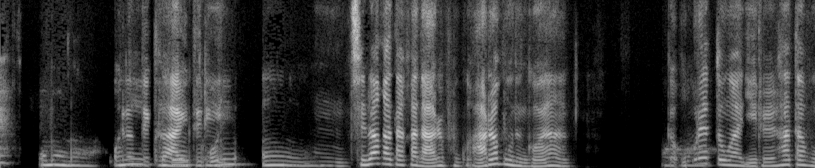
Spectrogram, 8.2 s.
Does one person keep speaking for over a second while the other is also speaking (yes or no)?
yes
